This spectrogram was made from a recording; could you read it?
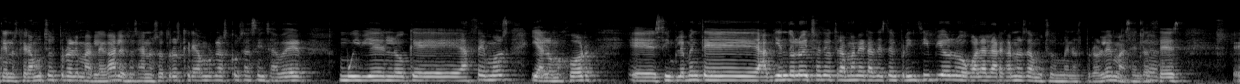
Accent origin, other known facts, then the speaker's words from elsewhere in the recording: Alcalá de Henares, Community of Madrid, Spain; soy de Alcalá de Henares, por supuesto.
